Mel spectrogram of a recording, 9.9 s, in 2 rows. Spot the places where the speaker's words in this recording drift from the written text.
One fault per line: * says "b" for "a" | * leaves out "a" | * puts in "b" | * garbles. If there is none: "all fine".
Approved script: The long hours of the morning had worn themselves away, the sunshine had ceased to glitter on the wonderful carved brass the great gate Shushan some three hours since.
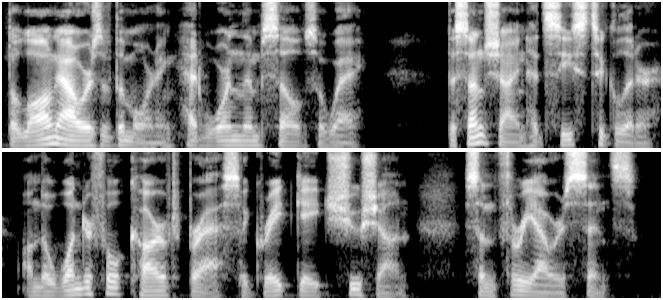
all fine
